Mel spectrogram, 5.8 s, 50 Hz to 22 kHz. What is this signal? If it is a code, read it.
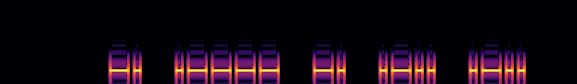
Morse code, heard as a keyed tone, about 20 wpm, spaced as for 15 wpm, 700 Hz. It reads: N1NLL
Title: 088 Lesson 15g - Number 5 - Call Signs 20wpm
